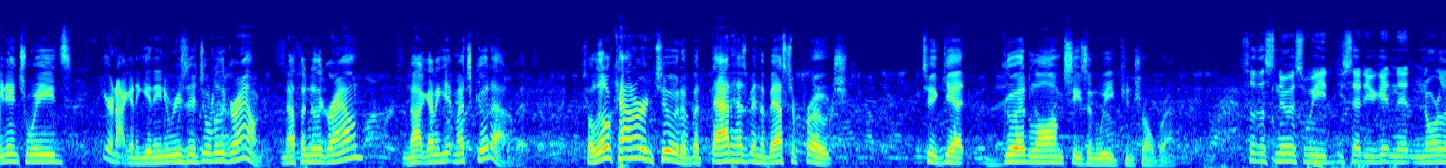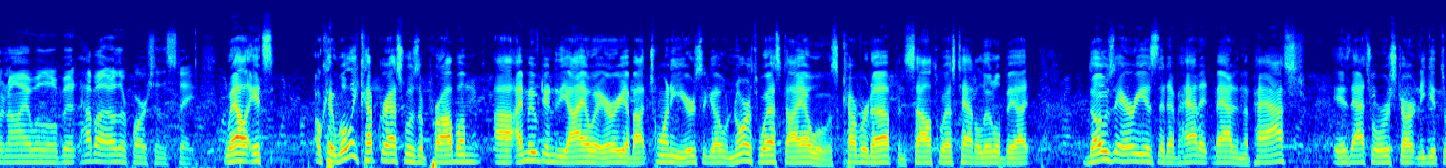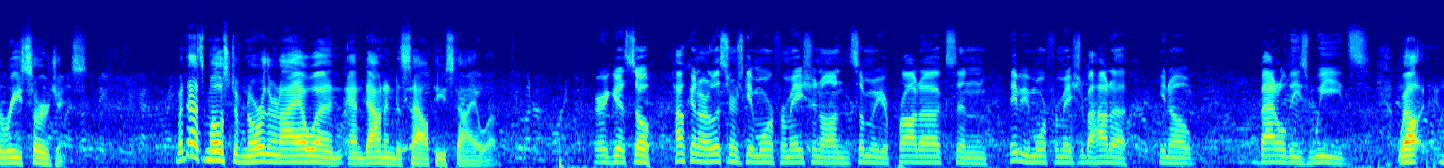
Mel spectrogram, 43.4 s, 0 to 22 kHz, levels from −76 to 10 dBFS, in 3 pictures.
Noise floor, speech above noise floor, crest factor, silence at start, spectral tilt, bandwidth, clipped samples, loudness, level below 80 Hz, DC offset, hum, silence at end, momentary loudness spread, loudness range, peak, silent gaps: -45 dBFS; 22 dB; 24 dB; 0 s; -5 dB/octave; 15.5 kHz; under 0.1%; -23 LUFS; -46 dBFS; under 0.1%; none; 0 s; 17 LU; 10 LU; 0 dBFS; none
